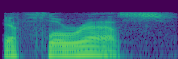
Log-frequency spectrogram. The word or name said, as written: effloresce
